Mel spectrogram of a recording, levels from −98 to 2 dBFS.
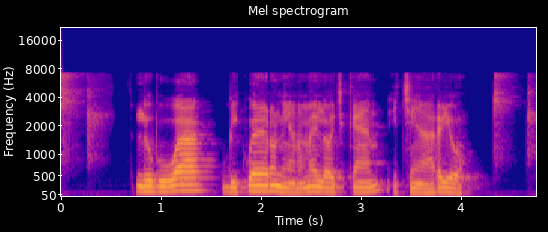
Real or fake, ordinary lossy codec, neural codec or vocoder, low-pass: fake; none; codec, 44.1 kHz, 7.8 kbps, Pupu-Codec; 7.2 kHz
